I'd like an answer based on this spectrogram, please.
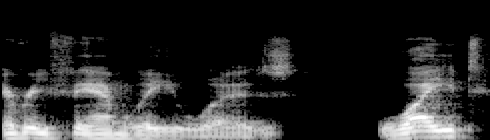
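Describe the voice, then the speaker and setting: A man speaks at a very deep, low pitch with vocal fry. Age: 70s. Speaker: photographer. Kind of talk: presentation talk over slides. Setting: virtual talk. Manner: halting, many fillers.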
